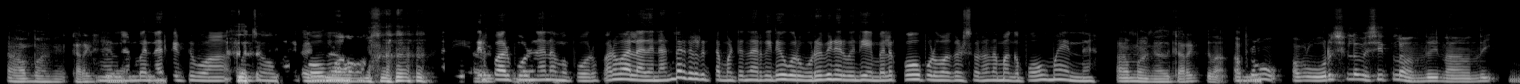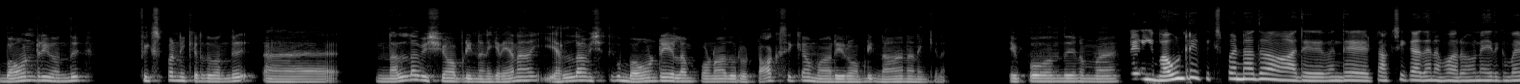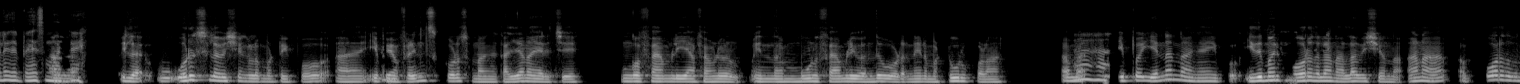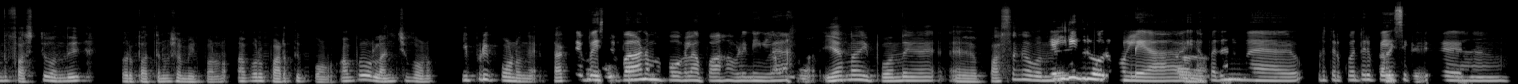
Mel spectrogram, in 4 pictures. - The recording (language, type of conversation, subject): Tamil, podcast, நண்பர்களுக்கிடையில் எல்லைகளை வைத்திருக்க வேண்டுமா, வேண்டாமா, ஏன்?
- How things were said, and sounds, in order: other background noise; static; laugh; laughing while speaking: "என்ன ஆமா?"; other noise; in English: "பவுண்ட்ரி"; mechanical hum; in English: "ஃபிக்ஸ்!"; in English: "பவுண்ட்ரி"; in English: "டாக்ஸிக்கா"; in English: "பவுண்டரி ஃபிக்ஸ்"; in English: "டாக்ஸிக்கா"; laughing while speaking: "நான் இதுக்கு மேல இத பேச மாட்டன்"; in English: "மீட்"; in English: "ஸ்டெப் பை ஸ்டெப்பா"; in English: "லஞ்ச்"; in English: "ஹெல்தி கிரோ"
